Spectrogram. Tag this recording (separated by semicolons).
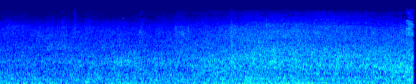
city; field-recording; independence-hall; philadelphia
